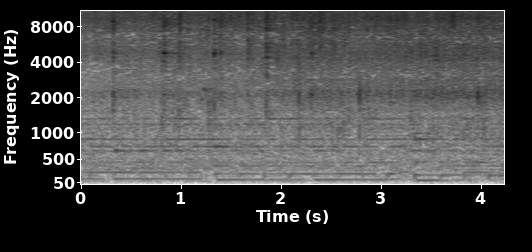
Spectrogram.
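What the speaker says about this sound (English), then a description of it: "Once the onion are browned nicely, I'll put the onion paste," Onion paste sizzles steadily in hot oil with onions already browned, for a Bengali prawn malai curry, giving a close, continuous frying hiss with light stirring scrapes throughout.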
